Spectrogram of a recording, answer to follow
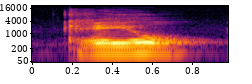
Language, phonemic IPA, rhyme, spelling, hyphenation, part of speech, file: Dutch, /kreːˈoːl/, -oːl, creool, cre‧ool, noun, Nl-creool.ogg
- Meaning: 1. in present-day Suriname and various parts of South and Central America, any descendant of African slaves 2. a Creole, a member of a (Latin) American ethno-cultural group of colonial Iberian blood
